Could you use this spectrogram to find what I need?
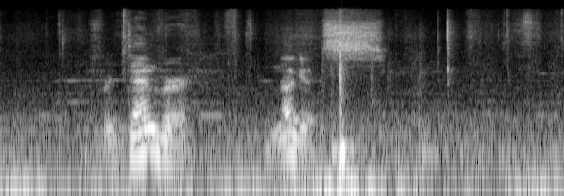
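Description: A card is tossed onto a table with a light tap.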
